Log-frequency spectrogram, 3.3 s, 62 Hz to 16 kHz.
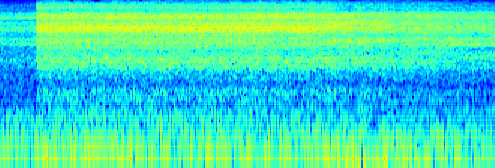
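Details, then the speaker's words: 1975 Chevy C10 Quadrajet, warmed up, nearly off choke, after realigning the secondary throttle blades: smooth, even low rumble at about 750 rpm with no misses or surging; normal warm idle. "so almost off the choke and we are idling 750. that is perfect so we did fix the issue"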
